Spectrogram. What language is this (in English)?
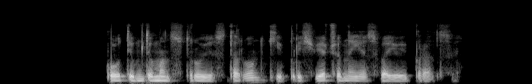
Belarusian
